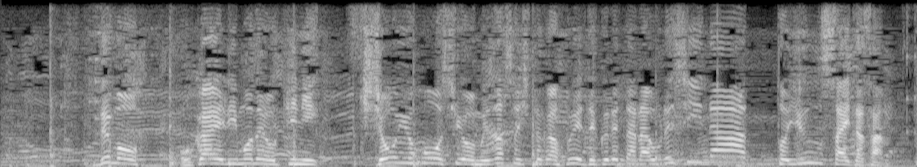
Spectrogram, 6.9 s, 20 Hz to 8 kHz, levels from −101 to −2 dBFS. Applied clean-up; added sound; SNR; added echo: none; Run; 16 dB; none.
